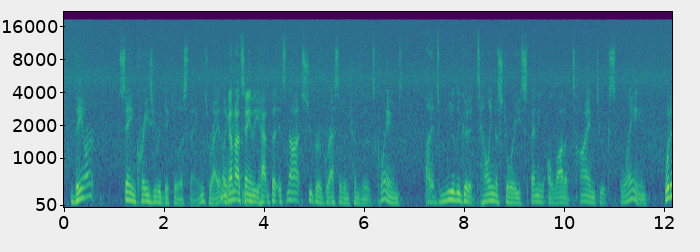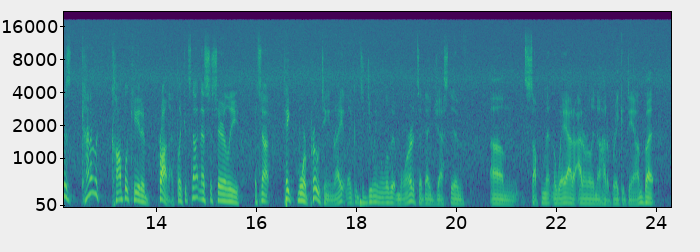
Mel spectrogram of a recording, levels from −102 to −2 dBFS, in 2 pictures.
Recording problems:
hiss; loud; throughout; 10 dB below the speech

